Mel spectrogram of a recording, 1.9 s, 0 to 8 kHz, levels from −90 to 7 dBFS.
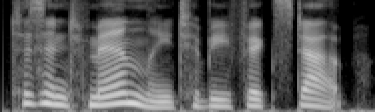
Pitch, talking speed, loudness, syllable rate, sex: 195 Hz, 190 wpm, -18 LUFS, 4.7 syllables/s, female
